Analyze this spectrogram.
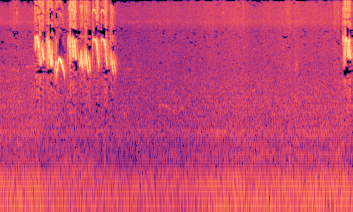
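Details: Yellow-fronted canary song for encouraging birds to sing. One busy phrase of high, rapid chirps and slurred whistles lasts about a second, followed by quiet and a new phrase starting at the very end.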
